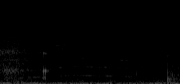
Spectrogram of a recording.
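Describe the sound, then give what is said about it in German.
A voice imitates a cat's meow: a single drawn-out, gliding mew, moderately loud, with a short breathy sound before it and faint background noise. “Miau.”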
